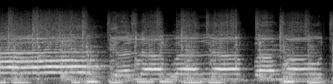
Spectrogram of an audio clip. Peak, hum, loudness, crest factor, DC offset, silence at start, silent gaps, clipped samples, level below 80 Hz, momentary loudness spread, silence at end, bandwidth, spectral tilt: 0 dBFS; none; -10 LUFS; 10 dB; under 0.1%; 0 s; none; under 0.1%; -34 dBFS; 5 LU; 0 s; 13.5 kHz; -5.5 dB/octave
